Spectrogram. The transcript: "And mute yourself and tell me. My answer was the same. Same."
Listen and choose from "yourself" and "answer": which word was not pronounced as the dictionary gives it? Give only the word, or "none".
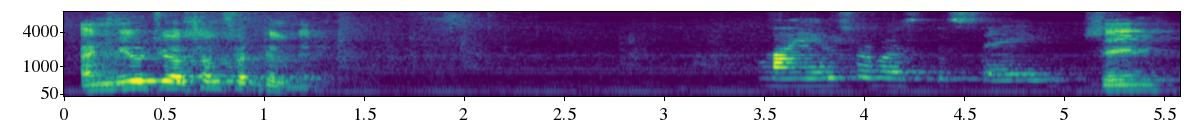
answer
